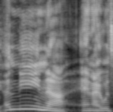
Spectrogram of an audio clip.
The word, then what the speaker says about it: Anina: In closing, what we like to do, Chef Anina, am I pronouncing it right? That's perfect. Which means little Anna. And that's what that's why Chef Anina.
